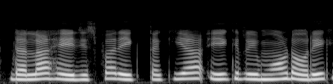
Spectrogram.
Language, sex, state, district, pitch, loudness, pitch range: Hindi, female, Haryana, Charkhi Dadri, 240 Hz, -12 LUFS, 225-255 Hz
